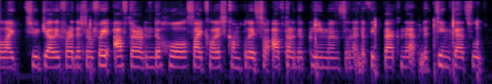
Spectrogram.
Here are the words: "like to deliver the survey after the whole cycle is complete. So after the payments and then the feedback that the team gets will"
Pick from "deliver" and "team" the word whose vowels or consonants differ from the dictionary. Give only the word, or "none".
deliver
